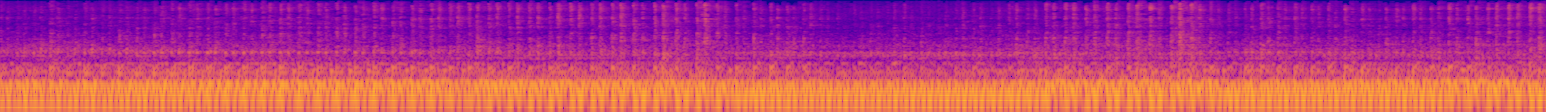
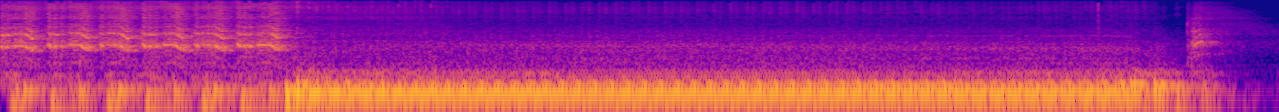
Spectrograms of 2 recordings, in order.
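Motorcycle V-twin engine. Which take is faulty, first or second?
second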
